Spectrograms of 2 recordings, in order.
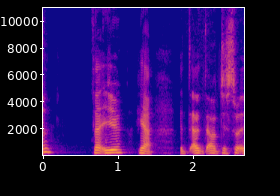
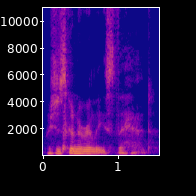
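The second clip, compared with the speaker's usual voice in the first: whisper; 6 dB quieter than usual. Real, not acted. Teacher whispering the key point.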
